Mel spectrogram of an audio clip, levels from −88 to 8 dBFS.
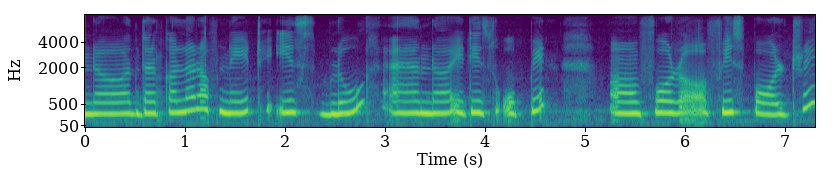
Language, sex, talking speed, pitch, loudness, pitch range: English, female, 125 wpm, 295 Hz, -13 LUFS, 280-315 Hz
